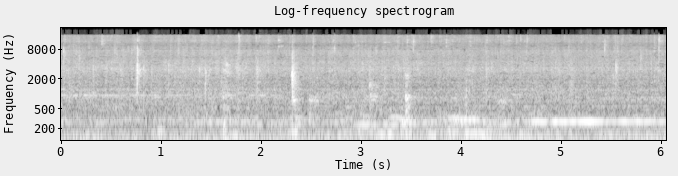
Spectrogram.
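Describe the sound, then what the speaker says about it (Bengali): Chili, cumin and coriander powders fry in a pan for a Bengali jackfruit and prawn curry, giving a faint, steady sizzle with a few soft crackles and taps from stirring. "মশলাটা ভালোভাবে কষিয়ে নেব।"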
